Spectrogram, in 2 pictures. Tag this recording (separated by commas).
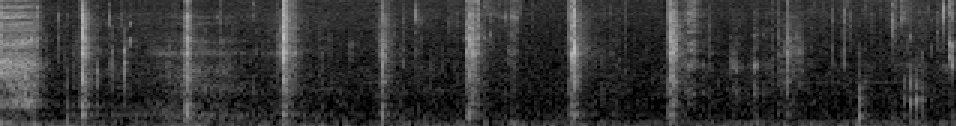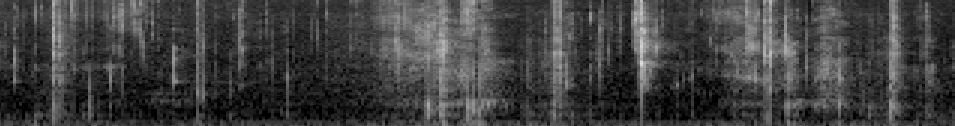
people slurping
